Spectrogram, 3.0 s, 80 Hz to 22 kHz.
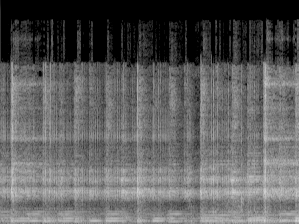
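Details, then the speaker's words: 1998 iMac G3 internal speakers playing music from iTunes: harsh buzzy sound with a papery rattle on every loud beat because the speaker foam surround has rotted away; speakers later replaced. "yeah that rally noise that terrible crash rattling noise you're hearing that is a sad phenomenon called drive a rock"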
